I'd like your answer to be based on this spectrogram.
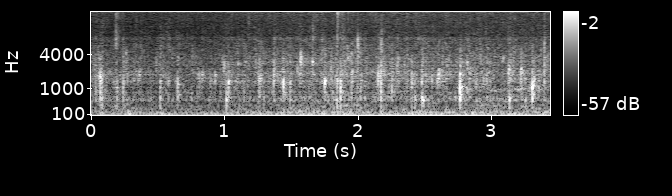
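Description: Potatoes and onions fry steadily in a pan, a constant close crackle and sizzle with scattered sharper pops throughout.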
